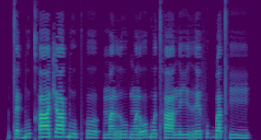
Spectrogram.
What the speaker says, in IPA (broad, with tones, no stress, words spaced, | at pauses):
tɛ˨ɡ͡bu˦˨ kʰaː˦t͡ʃaː˦ɡ͡buː˨pʰʊ˦˨ | mã˨ruː˨ɡʷã˨ ɾoː˦ɡʷe˨tʰaː˨ niː˨re˦fʊ˦ ɡ͡ba˦tʰiː˨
